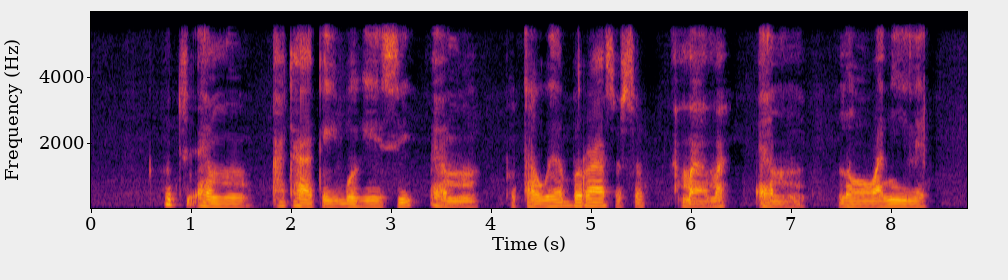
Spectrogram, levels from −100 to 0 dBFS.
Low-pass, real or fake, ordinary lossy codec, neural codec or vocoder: 5.4 kHz; fake; none; codec, 44.1 kHz, 7.8 kbps, Pupu-Codec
